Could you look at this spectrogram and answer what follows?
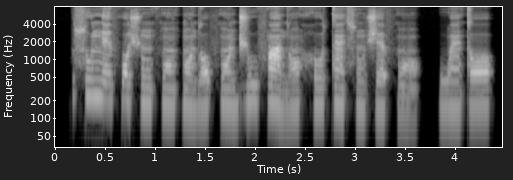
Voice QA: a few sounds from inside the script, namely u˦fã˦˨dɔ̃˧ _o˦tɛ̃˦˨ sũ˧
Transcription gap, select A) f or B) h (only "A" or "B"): B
